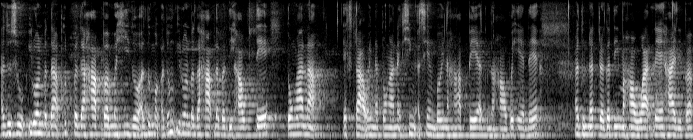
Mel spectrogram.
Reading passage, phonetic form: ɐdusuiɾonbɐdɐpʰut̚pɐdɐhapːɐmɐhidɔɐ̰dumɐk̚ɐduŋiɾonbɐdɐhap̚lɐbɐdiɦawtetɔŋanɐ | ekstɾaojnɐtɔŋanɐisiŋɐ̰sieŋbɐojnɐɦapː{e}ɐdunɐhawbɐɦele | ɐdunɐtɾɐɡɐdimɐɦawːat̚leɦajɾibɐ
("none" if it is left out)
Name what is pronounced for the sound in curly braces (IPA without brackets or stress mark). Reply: e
